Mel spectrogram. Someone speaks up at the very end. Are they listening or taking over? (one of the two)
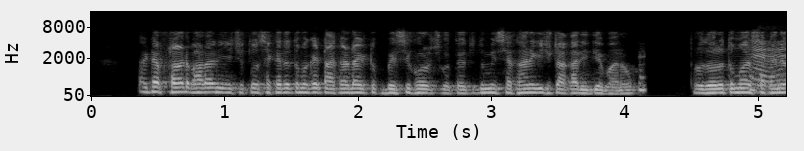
listening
